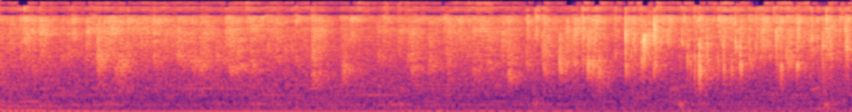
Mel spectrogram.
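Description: Water pours from a hose into a tank, a steady broadband gush with splashing that stays constant and close, swelling slightly louder toward the end, with no talking.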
